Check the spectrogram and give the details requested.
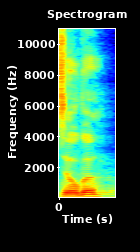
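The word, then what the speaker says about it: ⍬: three dimensional empty array this zero with a total through it that's pronounced tilde that is the list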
